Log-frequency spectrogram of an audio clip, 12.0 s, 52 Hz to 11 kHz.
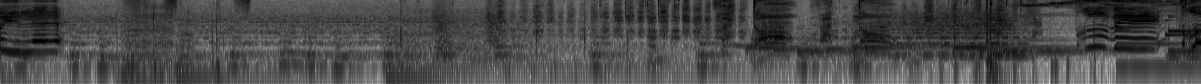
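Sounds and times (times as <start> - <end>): soft background music: 0.0 - 12.0
dog panting: 4.8 - 12.0.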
